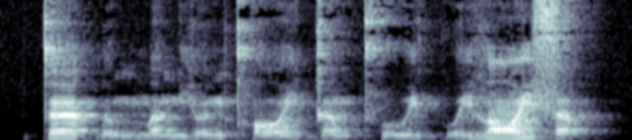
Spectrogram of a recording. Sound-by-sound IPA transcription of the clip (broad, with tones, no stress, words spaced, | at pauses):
t̪œː˥k̚lʊ˨˩ŋmɐ˨˧ŋ jɵ˨˥n kʰɔː˨˧jkɐ˨mt̪ʰuː˨˧jkʷɐ˨˥j lɔː˥jsɐ˧p̚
